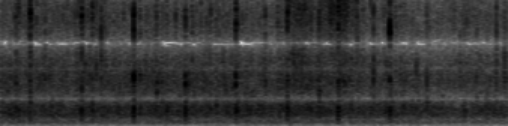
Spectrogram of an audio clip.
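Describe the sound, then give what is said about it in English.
A church audience applauds steadily, dozens of overlapping claps blending into a dense, even patter with a few sharper hand claps popping out. No one speaks over it. “Yeah, you can give them a round of applause.”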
